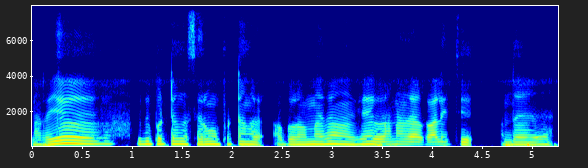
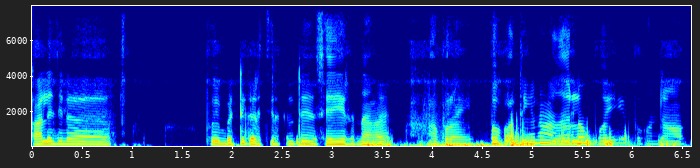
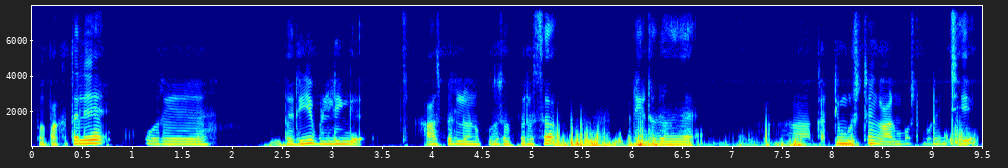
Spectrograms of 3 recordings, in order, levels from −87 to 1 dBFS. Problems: echo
